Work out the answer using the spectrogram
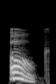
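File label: "oak", American English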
